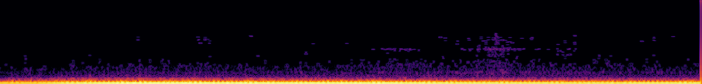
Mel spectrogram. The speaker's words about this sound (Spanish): Vamos a escuchar esto, un gong con maza.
